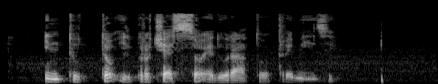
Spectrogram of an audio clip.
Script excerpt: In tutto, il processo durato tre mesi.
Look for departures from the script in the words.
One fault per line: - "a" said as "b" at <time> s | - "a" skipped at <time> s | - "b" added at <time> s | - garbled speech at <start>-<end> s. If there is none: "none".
- "è" added at 2.0 s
